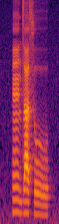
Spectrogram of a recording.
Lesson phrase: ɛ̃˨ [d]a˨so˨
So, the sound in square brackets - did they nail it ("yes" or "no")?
yes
